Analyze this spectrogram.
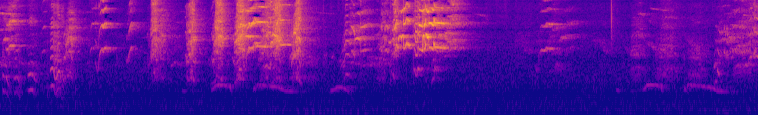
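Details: Wild Australian rainbow lorikeets visiting a backyard, chattering while they eat: bursts of harsh, buzzy screeches spread high across the range, clustered in quick runs with short gaps, while lower curved whistled notes sound softly beneath.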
